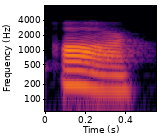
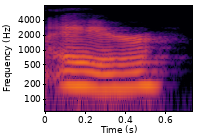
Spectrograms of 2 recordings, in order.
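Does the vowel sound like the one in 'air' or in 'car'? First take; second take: car; air. First: The vowel sounds like the one in 'car'. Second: The vowel sounds like the one in 'air'. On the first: The speaker calls it right. "it's R. But it's more like star and car" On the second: The speaker calls it wrong. "It's not air"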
